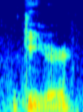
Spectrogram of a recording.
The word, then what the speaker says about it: Giger: It is giger. I forget about that. It's like uh it's everyone like pronouncing mispronouncing uh Moog.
